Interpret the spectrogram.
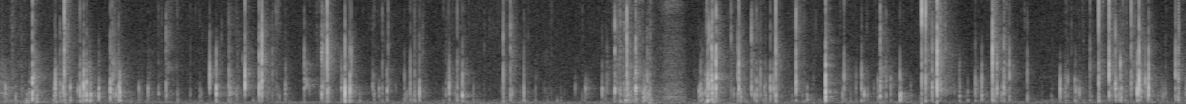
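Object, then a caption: Plastic bag of flour. A full plastic bag of flour is gripped, squeezed and scratched with long nails, producing dense, bright crinkling and crunching with many sharp, short crackles. The bursts come in rapid, uneven clusters over nine seconds, with almost no low end and a faint steady low hum underneath.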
